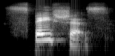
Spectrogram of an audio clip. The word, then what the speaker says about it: spacious: at the third word now spacious spacious so what do you hear in this one do you hear see us or do you hear shus spacious again the answer is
